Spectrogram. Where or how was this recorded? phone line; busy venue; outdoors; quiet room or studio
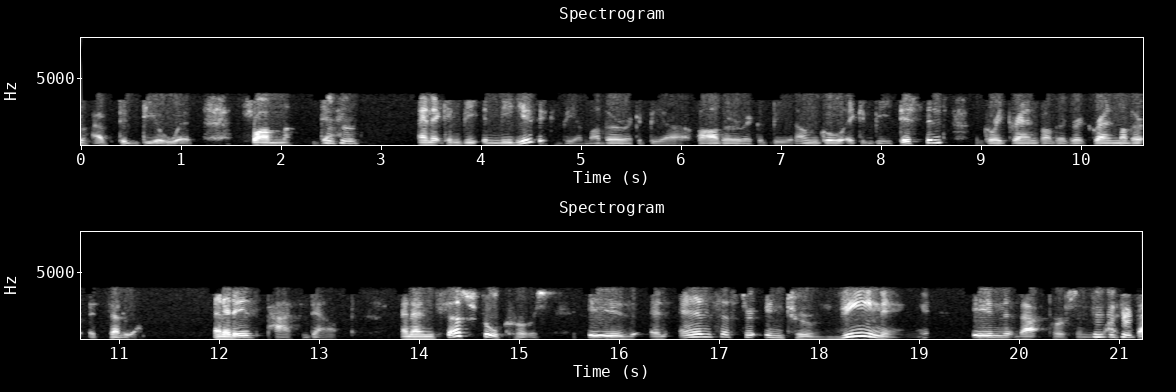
phone line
